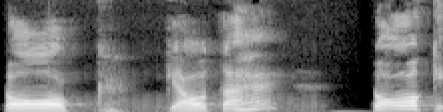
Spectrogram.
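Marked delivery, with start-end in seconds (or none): 0.0-0.5 टॉक said with a rounded aw and a silent l, like "tawk"; टॉक as "tawk", open rounded vowel, l dropped; correct pronunciation. Shown as a demonstration. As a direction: say टॉक the proper English way, no l sound. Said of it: "इसका सही उच्चारण होता है".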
